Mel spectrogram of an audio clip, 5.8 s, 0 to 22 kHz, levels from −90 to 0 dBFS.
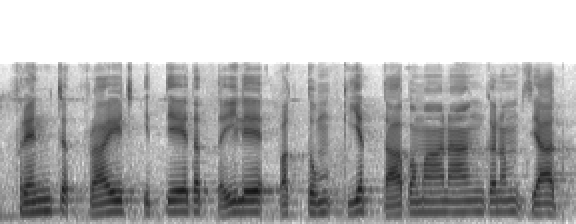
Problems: constant background noise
